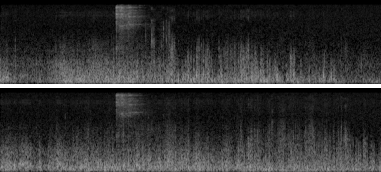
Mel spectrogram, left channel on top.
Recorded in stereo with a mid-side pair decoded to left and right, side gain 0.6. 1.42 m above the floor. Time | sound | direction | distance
1.2 | a dropped coin | 35° left | 9 m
